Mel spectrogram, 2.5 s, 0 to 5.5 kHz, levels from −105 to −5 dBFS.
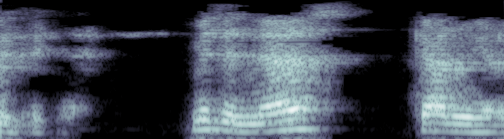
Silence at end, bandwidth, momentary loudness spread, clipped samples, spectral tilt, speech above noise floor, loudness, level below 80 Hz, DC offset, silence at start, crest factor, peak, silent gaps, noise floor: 0 s; 5.2 kHz; 20 LU; under 0.1%; -8 dB/octave; 35 dB; -22 LUFS; -68 dBFS; under 0.1%; 0 s; 20 dB; -4 dBFS; none; -57 dBFS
